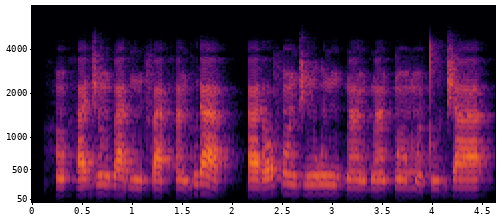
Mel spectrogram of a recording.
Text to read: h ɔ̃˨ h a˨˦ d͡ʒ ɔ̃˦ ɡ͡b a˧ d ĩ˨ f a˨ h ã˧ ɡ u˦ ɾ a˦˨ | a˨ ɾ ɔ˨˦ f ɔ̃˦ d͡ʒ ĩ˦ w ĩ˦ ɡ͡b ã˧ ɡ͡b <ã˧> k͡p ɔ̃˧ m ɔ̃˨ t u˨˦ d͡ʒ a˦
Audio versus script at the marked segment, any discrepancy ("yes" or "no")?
no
